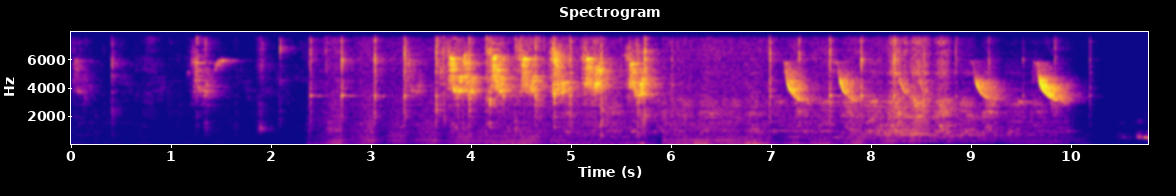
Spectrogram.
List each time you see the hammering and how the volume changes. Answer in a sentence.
The hammering can be heard from 2.4 to 10.2 s, getting quieter.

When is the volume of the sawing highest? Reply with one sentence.
The volume of the sawing peaks at 8 seconds.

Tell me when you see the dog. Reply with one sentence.
The dog can't be heard in this clip.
